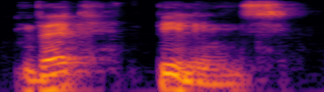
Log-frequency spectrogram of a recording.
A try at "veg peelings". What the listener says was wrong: Okay, very good.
